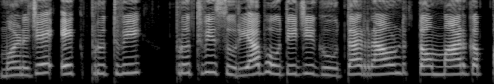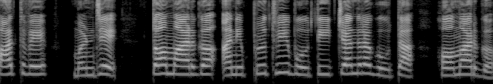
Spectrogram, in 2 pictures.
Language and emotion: Goan Konkani, neutral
